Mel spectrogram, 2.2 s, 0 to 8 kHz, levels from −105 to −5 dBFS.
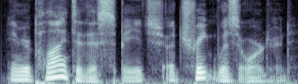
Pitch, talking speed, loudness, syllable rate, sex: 95 Hz, 240 wpm, -18 LUFS, 5.8 syllables/s, male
